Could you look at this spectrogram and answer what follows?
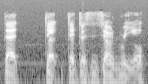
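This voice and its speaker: A man with a fairly low voice and a bright, forceful edge reads comedic dialogue. He sounds mock-formal and bantering, as if improvising around a script. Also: steady tone, slow, highs cut off. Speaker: co-reader of a comic. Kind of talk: comedic character reading, improvised.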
